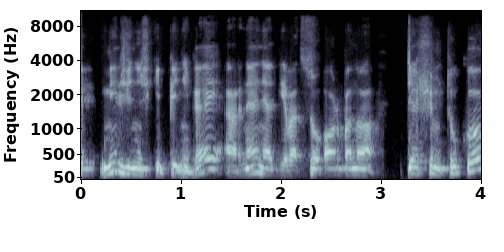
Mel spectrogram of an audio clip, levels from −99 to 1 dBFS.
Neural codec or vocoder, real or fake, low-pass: none; real; 9.9 kHz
